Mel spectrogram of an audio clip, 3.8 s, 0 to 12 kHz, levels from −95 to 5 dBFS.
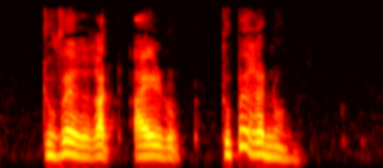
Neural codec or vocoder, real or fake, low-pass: vocoder, 22.05 kHz, 80 mel bands, Vocos; fake; 9.9 kHz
